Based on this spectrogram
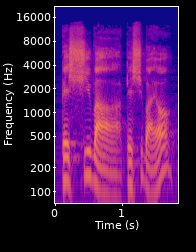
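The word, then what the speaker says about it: Bathsheba: 밧세바를 영어로 하면 베슈바요.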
